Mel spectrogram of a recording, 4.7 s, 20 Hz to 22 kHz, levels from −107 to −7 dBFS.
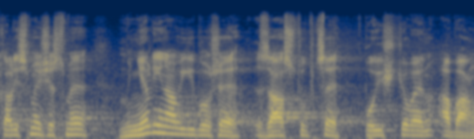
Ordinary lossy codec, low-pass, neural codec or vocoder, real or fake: Opus, 64 kbps; 14.4 kHz; none; real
